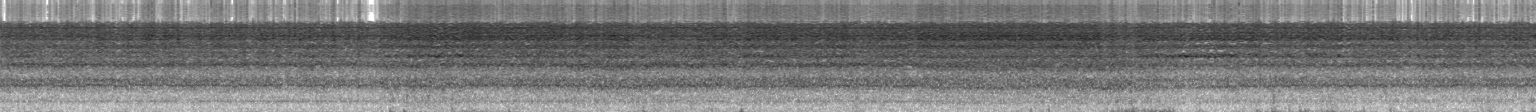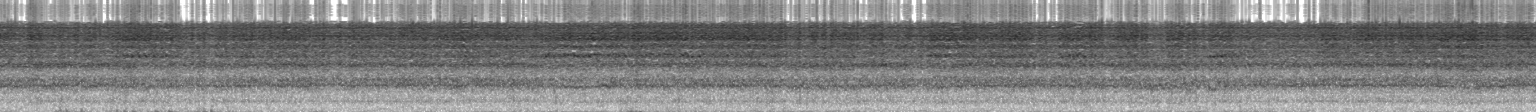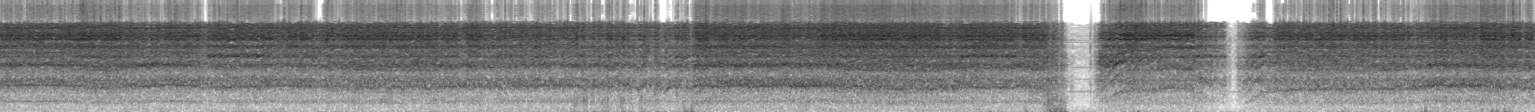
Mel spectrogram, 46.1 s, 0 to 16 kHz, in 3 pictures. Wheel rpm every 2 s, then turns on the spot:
230, 230, 240, 220, 230, 200, 220, 230, 230, 230, 230, 220, 220, 220, 230, 220, 220, 220, 210, 220, 170, 120, 200.
none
